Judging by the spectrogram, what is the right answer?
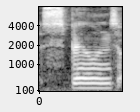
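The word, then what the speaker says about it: Spunes: It's also not spelled like spoons. It's spelled S-P-U-N-E-S. So there's that, but that's how it's said.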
